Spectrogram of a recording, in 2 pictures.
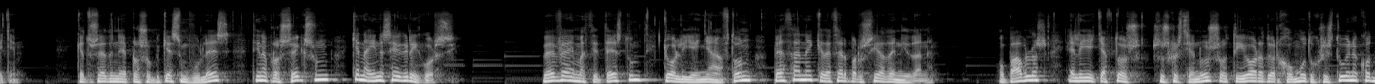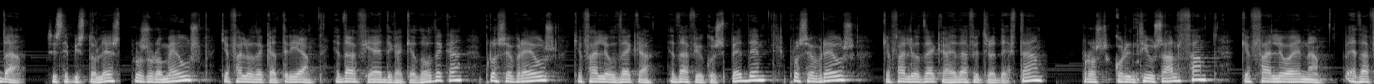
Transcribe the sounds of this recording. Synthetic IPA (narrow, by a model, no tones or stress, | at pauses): ḛ | ce̞t̪u̥seðinepɾo̞so̞pice̞sːiɱvule̞s | t̪inɐpɾo̞se̞ksunce̞nɐine̞seɣɾiɣo̞̰ɾsi̥ | ve̞ve̞ɐimɐθit̪e̞st̪uceo̞liːʝe̞ɲɐːft̪o̞npe̞θɐne̞ceðe̞ft̪e̞ɾɐpɐɾusiɐðe̞niðɐ̰ne̞ | o̞pɐvlo̞se̞le̞ʝe̞ceɐft̪o̞sːt̪usxɾist̪çɐnuso̞t̪iːo̞ɾɐt̪ueɾxo̞mut̪uxɾist̪uine̞ko̞nd̪ɐ | st̪ise̞pist̪o̞le̞spɾo̞zɣɾo̞me̞usce̞fɐleo̞ðe̞kɐt̪ɾiɐe̞ðɐfiɐend̪e̞kɐce̞ðo̞ðe̞kɐpɾo̞se̞vɾe̞usce̞fɐleoðe̞kɐe̞ðɐfio̞iko̞si̥pe̞nd̪e̞pɾo̞se̞vɾe̞usce̞fɐleo̞ðe̞kɐe̞ðɐfio̞t̪ɾiɐnd̪ɐeft̪ɐ | pɾo̞sko̞ɾinθiusɐlfɐce̞fɐleo̞e̞nɐeðɐ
